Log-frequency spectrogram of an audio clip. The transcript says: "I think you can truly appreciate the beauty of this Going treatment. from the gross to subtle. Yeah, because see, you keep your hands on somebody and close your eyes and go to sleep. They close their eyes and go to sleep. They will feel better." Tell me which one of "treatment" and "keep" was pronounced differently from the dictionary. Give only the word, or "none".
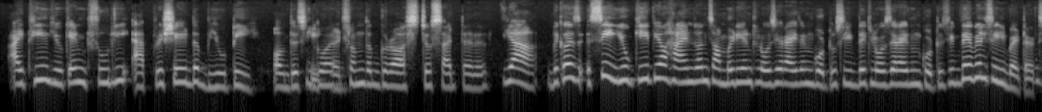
treatment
